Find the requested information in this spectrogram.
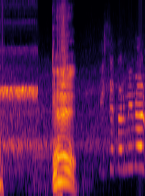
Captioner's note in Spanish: Silbato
